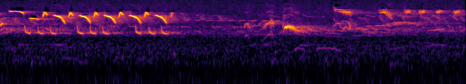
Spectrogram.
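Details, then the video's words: Dawn chorus recorded at Farndale: one bird repeats a bright, regular ringing phrase about four times a second, then pauses while quieter high trills and chirps from others continue. "Dawn Chorus"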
